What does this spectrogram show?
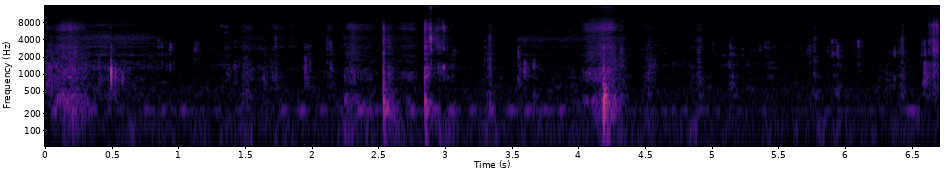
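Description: A person chewing food close to the microphone: irregular wet mouth clicks and crunches, the loudest a little past four seconds in.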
